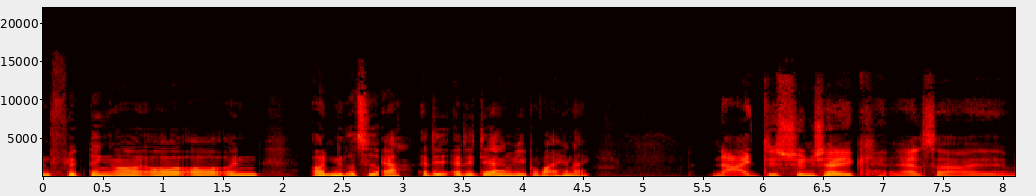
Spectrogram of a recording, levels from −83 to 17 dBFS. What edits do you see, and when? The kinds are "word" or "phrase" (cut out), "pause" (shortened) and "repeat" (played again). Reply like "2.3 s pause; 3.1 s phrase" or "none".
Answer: 2.8 s word; 6.0 s word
